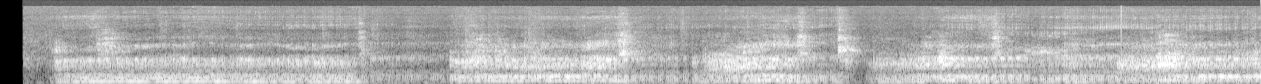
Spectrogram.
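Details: Miniature Schnauzer indoors on a rainy day, taking out its frustration on a mat: a deep, rumbling, continuous growl with brief pauses, rising into harsher snarling bursts near the end.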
